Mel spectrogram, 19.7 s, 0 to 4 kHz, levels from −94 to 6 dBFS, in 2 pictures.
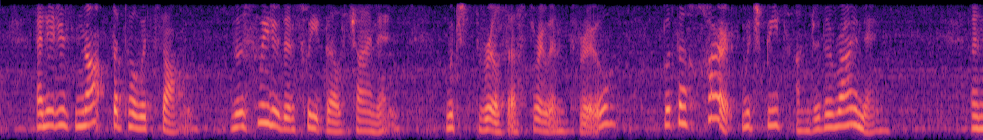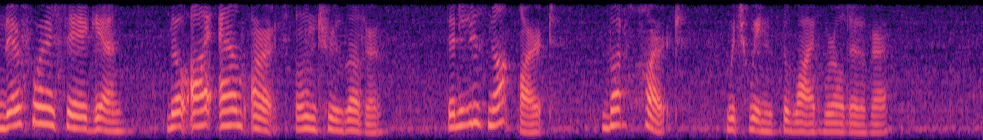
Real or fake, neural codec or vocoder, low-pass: fake; vocoder, 22.05 kHz, 80 mel bands, HiFi-GAN; 3.6 kHz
